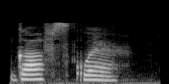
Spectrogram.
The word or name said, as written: Gough Square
